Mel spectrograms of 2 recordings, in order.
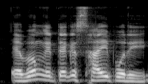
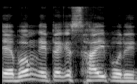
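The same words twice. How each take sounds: The two takes are said the same way.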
